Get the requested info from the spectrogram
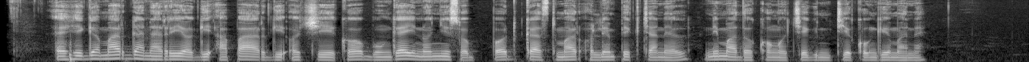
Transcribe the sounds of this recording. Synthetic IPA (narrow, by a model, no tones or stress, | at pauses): ɛɦɪɡamarɡanaɾɪɔɡɪʔaparɡɪʔɔt͡ʃɪkɔbuŋɡejnɔɲɪsɔpɔdkastmarɔlimpɪkt͡ʃanɛlnɪmad̪ɔkɔŋɔt͡ʃiɡntjekoŋɡɪmanɛ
